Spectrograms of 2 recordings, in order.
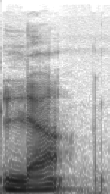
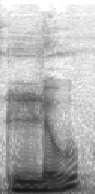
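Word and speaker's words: لام: എന്ന് പറയുന്നത് ഒന്ന് ശ്രദ്ധിക്കുക ശരിയായ ഉച്ചാരണം ലാം എന്നാണ് അവസാനം ഫുൾ സുക്കൂൻ കൊടുത്തിട്ട് എന്ന് പറയുന്നത് ഒന്ന് ശ്രദ്ധിച്ചാൽ മതി ലാം എന്നല്ല ലാം അതാണ് ശരിയായ ഉച്ചാരണം ഇനി താഴെ ഒരു മൂന്ന്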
